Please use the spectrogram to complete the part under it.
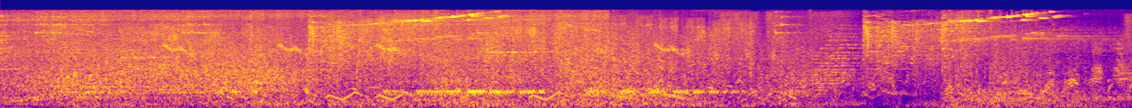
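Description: Battle sound effects crash and boom steadily.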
